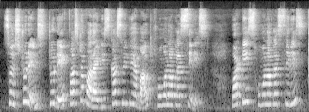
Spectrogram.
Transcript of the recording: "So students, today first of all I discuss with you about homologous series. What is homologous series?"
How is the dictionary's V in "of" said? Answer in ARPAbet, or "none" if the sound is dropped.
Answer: P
